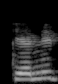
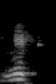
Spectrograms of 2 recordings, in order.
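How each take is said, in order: First: The k sound is pronounced at the start. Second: The k sound is silent at the start. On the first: The speaker calls it wrong. "केनिट नहीं बोलते इसको" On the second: The speaker calls it right. "निट बोलेंगे इसको"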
